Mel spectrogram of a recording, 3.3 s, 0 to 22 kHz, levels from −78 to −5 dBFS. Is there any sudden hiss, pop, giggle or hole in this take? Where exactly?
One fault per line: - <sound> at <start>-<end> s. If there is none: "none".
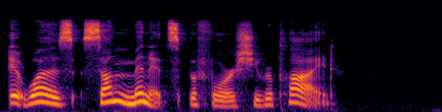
none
